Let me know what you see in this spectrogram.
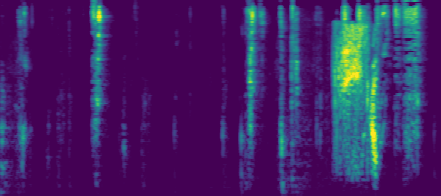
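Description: Close mouth sounds of eating: chewing and biting with scattered small clicks, and a short breathy rush of noise about three and a half seconds in.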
